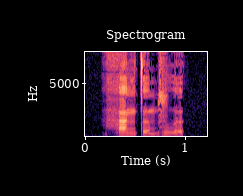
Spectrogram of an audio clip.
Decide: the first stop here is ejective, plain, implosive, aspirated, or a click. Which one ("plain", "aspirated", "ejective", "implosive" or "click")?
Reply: plain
